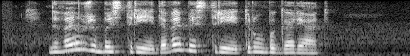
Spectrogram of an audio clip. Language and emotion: Russian, neutral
